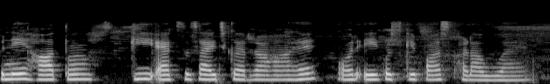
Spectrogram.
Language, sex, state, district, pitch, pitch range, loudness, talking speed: Hindi, female, Bihar, Jahanabad, 225 Hz, 220-240 Hz, -18 LUFS, 150 wpm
